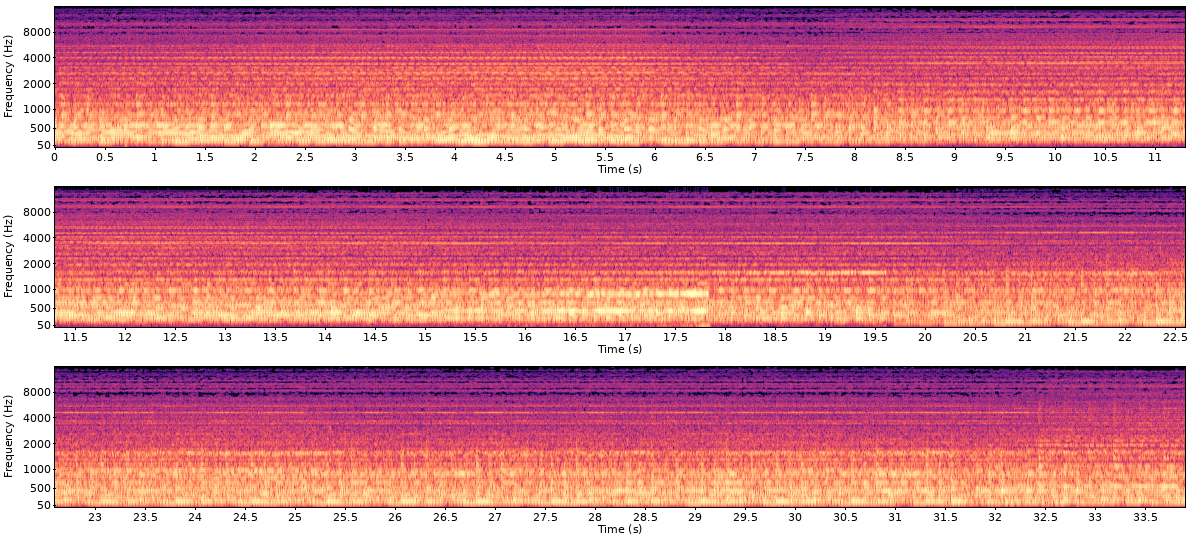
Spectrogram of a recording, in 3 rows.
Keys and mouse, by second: 0.8-1.7 drag, 2.8-3.5 typing, 5.0 click, 6.6-8.7 drag, 10.2 click, 11.7-12.5 drag, 12.9-13.2 typing, 14.1-15.0 drag, 17.0-17.4 typing, 18.4-19.3 drag, 19.9 typing, 21.0 typing, 21.8-27.7 drag, 28.1-29.5 drag, 29.6 typing, 30.3 click, 32.4 click, 32.9 typing.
